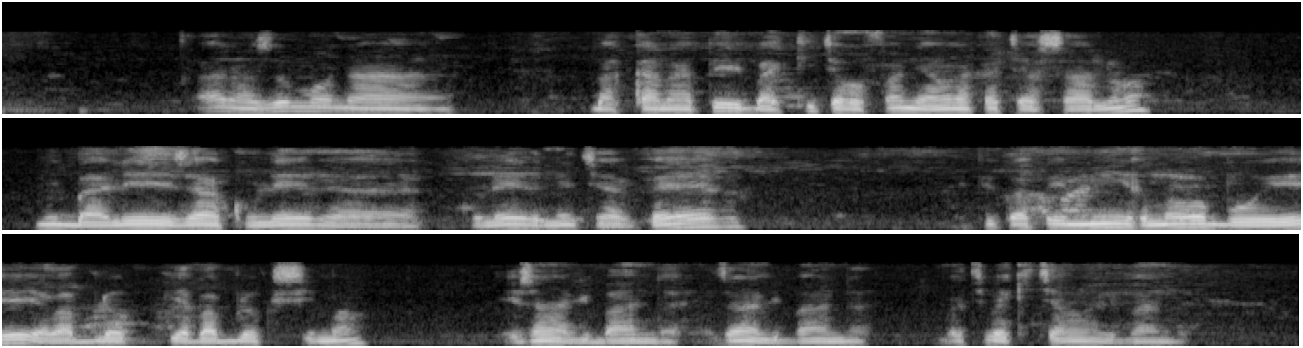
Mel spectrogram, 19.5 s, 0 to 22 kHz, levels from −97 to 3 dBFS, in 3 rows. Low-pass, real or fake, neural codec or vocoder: 7.2 kHz; real; none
